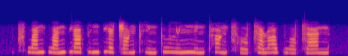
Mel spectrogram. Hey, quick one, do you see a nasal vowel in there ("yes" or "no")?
no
